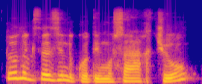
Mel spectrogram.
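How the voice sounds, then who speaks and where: A language teacher giving a class, repeating example phrases slowly and checking understanding with frequent "¿ya?". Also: medium pitch, sing-song, warm tone. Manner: spells out example phrases syllable by syllable. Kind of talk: online class lecture.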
